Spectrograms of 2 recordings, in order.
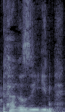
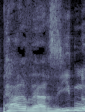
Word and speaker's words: Perseiden: Ich habe es, glaube ich, tausendmal falsch ausgesprochen. Perseiden. Nicht Perversiden oder sowas.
